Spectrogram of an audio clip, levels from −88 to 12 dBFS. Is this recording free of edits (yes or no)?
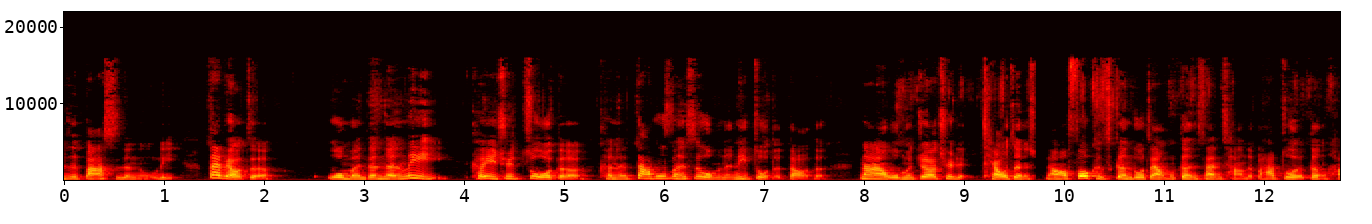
no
